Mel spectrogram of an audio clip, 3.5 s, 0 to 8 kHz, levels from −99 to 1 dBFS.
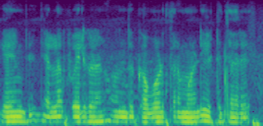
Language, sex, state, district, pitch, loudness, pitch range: Kannada, male, Karnataka, Koppal, 115 Hz, -18 LUFS, 110-120 Hz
